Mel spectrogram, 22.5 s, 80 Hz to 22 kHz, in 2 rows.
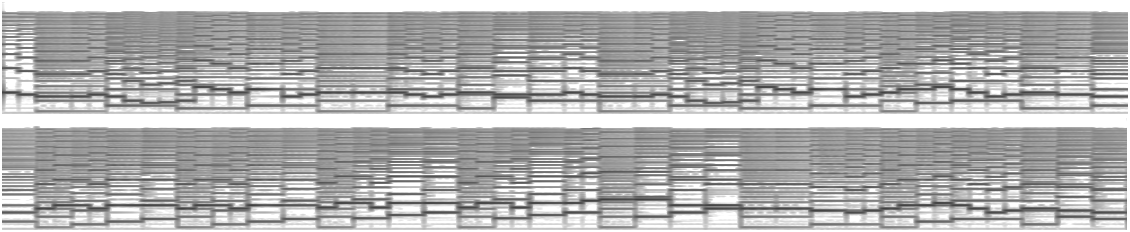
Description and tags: Turkey In The Straw Digital II Chime Song 5
Here you go. This song is quite popular among most ice cream vans that drive around. I like this song too. Please read the description on Chime Song 1 for more info on these songs. Thanks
